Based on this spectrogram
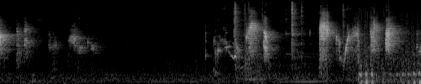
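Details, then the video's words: Male pet budgerigar talking while perched on a person's shoulder indoors; bursts of high, scratchy warbled chatter with quick chirped notes, broken by a short pause, then denser buzzy phrases and a few low thumps. "Kiwi the budgie talks to me on my shoulder"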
